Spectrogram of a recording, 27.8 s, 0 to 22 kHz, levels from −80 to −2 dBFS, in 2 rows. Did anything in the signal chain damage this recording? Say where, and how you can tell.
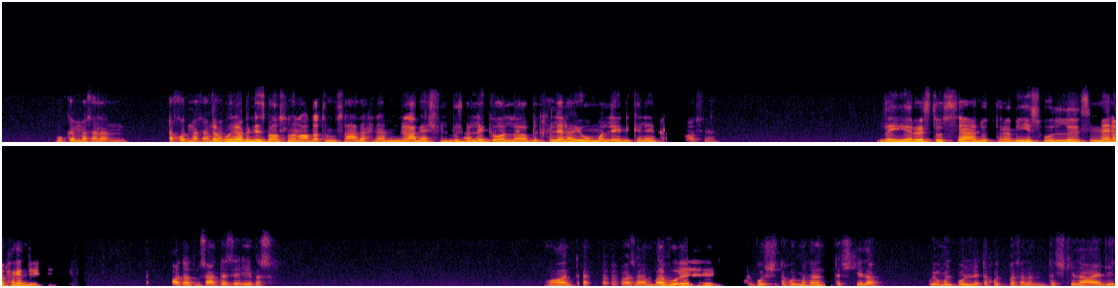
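Yes, in the call processing, specifically the echo canceller. The speech sinks, by roughly 40 dB at worst, or breaks up at 3.01–4.57, 5.35–8.63, 22.3–23.29 and 24.22–24.27 s. That's likely speech suppressed in double talk: the canceller couldn't separate the near talker from loudspeaker echo and ducked both.

The same canceller also gates the background at 4.81–4.99, 12.32–12.43, 12.97–13.68 and 14.21–14.78 s. The room sound drops by about 37–38 dB for short stretches, then comes straight back once the canceller releases its hard suppression during far-end playback.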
